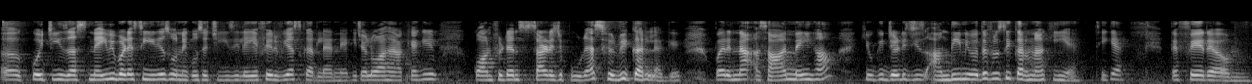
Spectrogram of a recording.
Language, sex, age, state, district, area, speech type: Dogri, female, 30-45, Jammu and Kashmir, Jammu, urban, spontaneous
